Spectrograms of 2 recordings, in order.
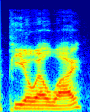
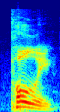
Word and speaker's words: Poly: currently love and i i think i say it wrong so i'm going to spell it it's the p-o-l-y pulley i would have said poly so pulley pulley i absolutely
